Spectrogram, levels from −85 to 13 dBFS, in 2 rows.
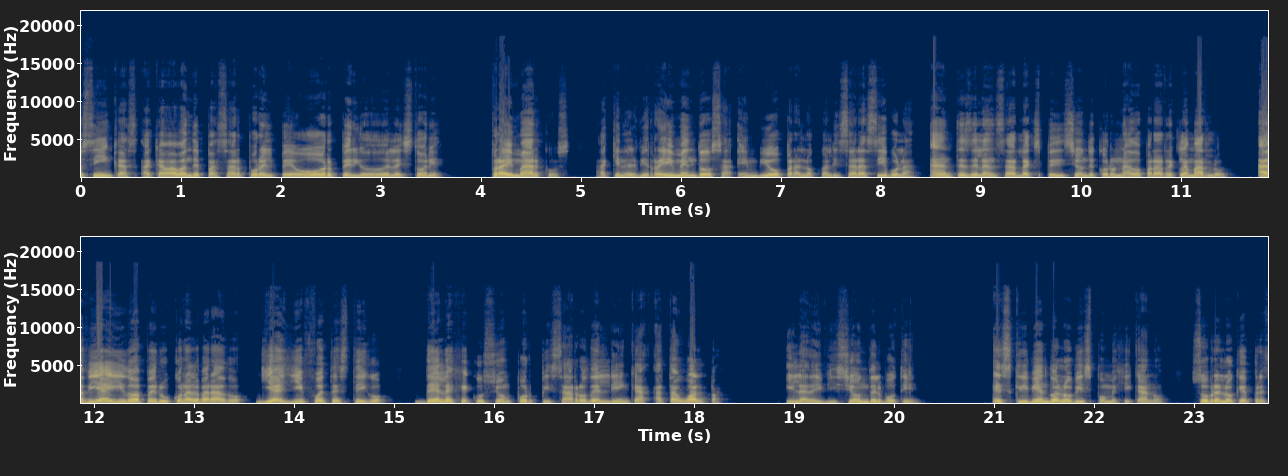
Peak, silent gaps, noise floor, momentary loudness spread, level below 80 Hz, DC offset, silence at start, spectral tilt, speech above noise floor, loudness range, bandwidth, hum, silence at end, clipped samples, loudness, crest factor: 0 dBFS; none; -83 dBFS; 9 LU; -56 dBFS; under 0.1%; 0 s; -6 dB/octave; 68 dB; 4 LU; 13 kHz; none; 0 s; under 0.1%; -15 LUFS; 14 dB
